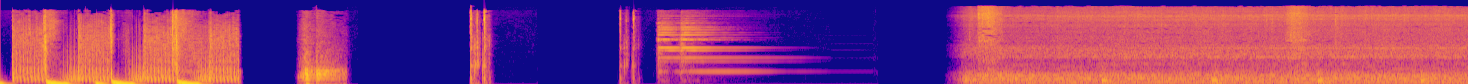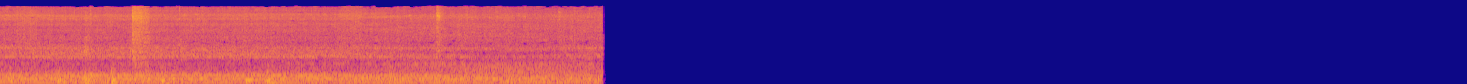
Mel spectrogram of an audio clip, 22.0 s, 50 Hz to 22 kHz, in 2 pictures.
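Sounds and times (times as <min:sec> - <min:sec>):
sharp clicks: 0:03.5 - 0:03.7, 0:04.6 - 0:04.9
bell-like notification ding: 0:05.0 - 0:06.1
heavy machinery running: 0:07.2 - 0:15.6.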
